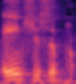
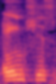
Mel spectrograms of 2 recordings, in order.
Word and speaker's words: anxious: man are you listening anxious see ain't chess you know c-h-u-s you see anxious there's an x there and sometimes the x is pronounced as a cha which is [ __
